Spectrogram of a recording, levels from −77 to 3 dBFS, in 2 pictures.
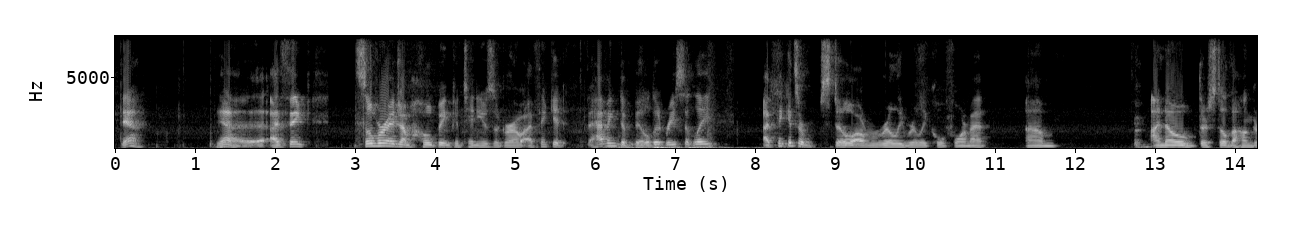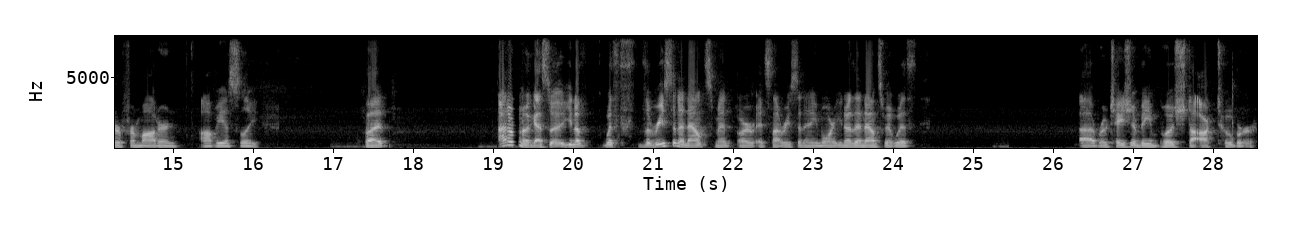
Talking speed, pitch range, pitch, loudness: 145 wpm, 95-120 Hz, 110 Hz, -23 LUFS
